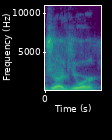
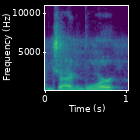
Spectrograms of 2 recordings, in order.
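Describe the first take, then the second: First: Jaguar is said with a British English pronunciation. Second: Jaguar is said with a non-British pronunciation. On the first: The speaker calls it right. "so it's the proper English um, pronunciation" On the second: The speaker calls it wrong. "not Jaguar"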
